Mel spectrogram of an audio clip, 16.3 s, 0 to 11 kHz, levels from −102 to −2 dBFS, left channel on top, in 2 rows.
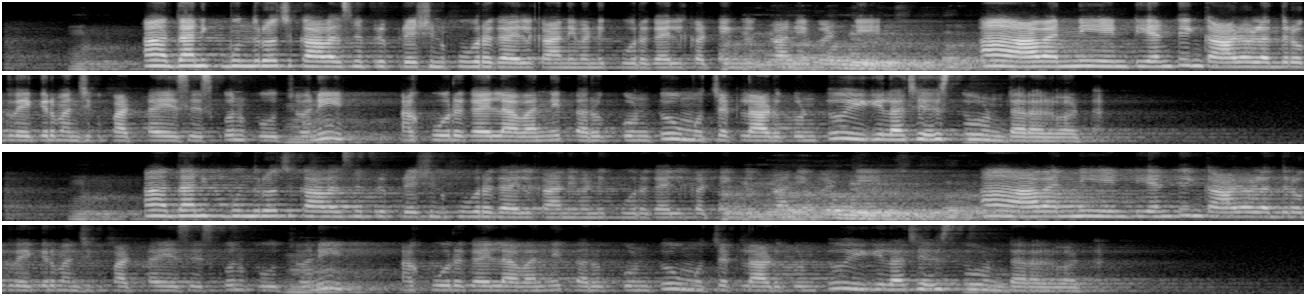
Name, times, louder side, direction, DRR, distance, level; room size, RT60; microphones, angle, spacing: voice 1, 0.9-5.5 6.1-10.3 10.6-14.9, left 7 dB, 85° left, 15 dB, 0.5 m, -27 dB
voice 2, 4.5-6.1 9.9-10.1 14.1-14.2, equal, 25° left, -3 dB, 7.2 m, -31 dB
28.0 x 13.5 x 8.4 m, 2.4 s
head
